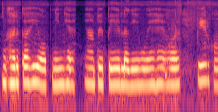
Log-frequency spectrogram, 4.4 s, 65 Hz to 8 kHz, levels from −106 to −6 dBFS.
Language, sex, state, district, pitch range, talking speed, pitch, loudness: Hindi, female, Bihar, Katihar, 210-225 Hz, 190 wpm, 215 Hz, -15 LUFS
